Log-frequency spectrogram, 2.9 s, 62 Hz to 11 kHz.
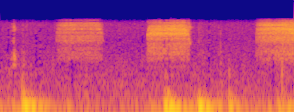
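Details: Barn owl nestling aged 13 days, Théding, France, July 2020, managing to swallow prey whole: three rasping, noisy hisses roughly a second apart, separated by low muffled bumps and shuffling.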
